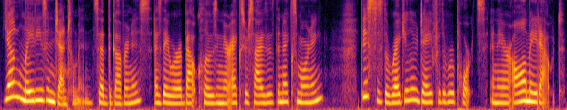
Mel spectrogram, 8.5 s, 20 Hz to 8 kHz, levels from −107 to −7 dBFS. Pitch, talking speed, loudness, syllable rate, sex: 240 Hz, 220 wpm, -17 LUFS, 6.1 syllables/s, female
